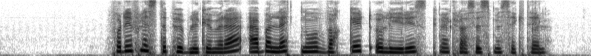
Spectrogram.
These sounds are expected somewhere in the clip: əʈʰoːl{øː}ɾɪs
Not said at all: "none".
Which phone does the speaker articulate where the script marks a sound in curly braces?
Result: yː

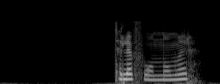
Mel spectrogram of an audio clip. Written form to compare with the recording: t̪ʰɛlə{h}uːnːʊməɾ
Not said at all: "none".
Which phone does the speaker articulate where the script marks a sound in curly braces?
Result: f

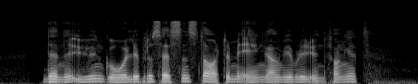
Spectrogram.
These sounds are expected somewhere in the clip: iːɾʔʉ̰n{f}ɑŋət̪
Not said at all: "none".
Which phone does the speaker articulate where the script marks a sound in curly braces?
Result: f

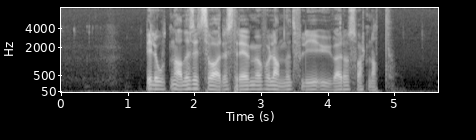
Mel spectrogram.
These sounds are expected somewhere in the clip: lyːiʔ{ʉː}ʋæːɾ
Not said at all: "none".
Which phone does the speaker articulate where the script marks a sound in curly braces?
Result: ʉː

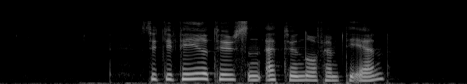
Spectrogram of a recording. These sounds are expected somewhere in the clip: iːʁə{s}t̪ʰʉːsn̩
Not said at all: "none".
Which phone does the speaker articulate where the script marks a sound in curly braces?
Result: none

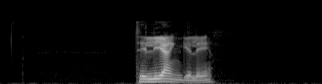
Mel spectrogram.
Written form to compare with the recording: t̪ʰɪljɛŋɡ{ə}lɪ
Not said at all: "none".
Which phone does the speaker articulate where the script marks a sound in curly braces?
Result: ə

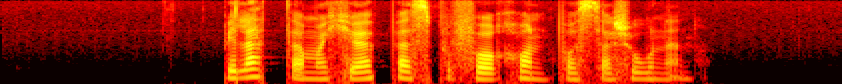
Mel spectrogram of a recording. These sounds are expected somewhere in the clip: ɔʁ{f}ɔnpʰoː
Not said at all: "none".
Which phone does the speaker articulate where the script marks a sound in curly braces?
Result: h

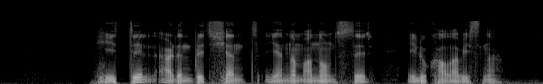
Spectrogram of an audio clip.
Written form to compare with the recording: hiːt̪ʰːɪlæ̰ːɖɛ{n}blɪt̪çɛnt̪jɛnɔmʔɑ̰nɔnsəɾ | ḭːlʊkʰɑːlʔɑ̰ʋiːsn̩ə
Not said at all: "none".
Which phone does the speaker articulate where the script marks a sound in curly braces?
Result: n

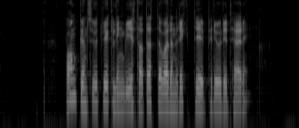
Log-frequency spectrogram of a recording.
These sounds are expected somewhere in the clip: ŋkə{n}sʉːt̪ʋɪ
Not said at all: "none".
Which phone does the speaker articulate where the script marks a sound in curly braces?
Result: n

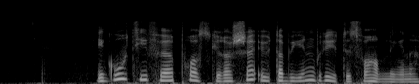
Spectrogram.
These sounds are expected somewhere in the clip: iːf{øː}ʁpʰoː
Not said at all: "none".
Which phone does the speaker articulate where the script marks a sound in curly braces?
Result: øː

